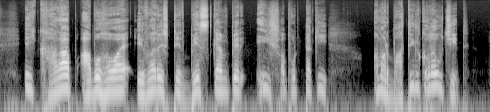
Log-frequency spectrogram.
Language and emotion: Bengali, fearful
